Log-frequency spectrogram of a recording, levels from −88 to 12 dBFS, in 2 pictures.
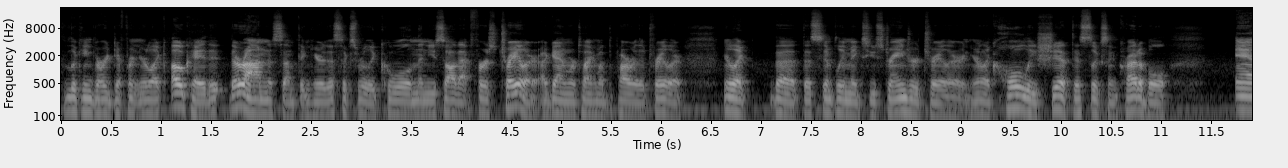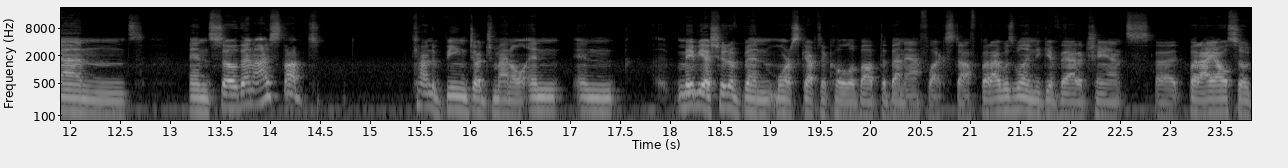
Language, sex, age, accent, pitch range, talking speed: English, male, 20-39, American, 105-125 Hz, 215 wpm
